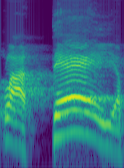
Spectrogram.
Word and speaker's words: plateia: Aqui eu falo plateia, por isso que o ditongo é aberto, que eu falo mais forte, certo?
